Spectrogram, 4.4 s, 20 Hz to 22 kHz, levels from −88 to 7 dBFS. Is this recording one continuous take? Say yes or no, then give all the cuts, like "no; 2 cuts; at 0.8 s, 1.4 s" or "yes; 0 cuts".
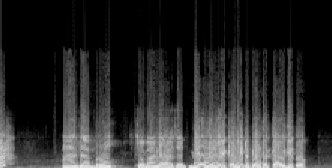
yes; 0 cuts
